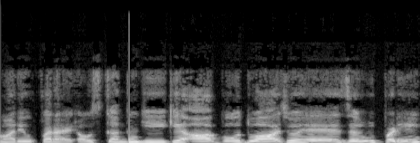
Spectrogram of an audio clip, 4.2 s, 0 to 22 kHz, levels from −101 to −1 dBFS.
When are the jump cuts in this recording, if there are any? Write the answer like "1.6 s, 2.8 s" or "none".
1.3 s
